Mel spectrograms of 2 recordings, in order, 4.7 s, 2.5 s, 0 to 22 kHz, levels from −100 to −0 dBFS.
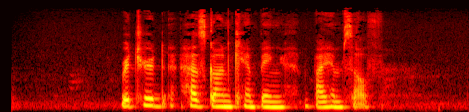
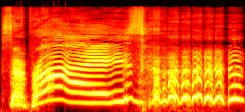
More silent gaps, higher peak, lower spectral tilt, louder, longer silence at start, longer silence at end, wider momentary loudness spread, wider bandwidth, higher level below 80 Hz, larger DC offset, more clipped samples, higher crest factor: neither; second, -12 dBFS vs 0 dBFS; first, -5.5 dB/octave vs -0.5 dB/octave; second, -30 LUFS vs -10 LUFS; first, 1.2 s vs 0 s; first, 0.95 s vs 0 s; about the same, 7 LU vs 8 LU; second, 15.5 kHz vs 17.5 kHz; second, -80 dBFS vs -58 dBFS; neither; neither; first, 18 dB vs 10 dB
